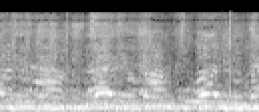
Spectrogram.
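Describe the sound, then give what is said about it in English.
A crowd of fans cheers and chants in a steady, loud hubbub of overlapping voices, with a few higher shouts rising above the babble, cheering on Nigerian chef Hilda Bossi as she attempts a world record for the longest cooking marathon. “Those are fans cheering her on as Hilda attempted to break a world record for the longest cooking marathon.”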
